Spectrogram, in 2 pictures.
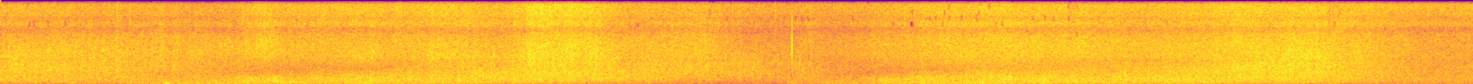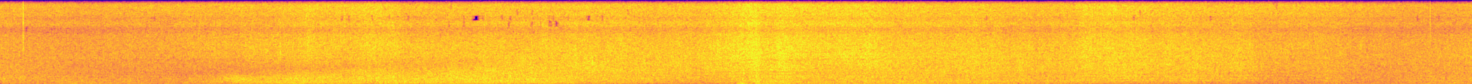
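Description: Ocean surf breaking and washing up a black sand beach among stranded ice chunks, swelling and fading with each wave roughly every eight to ten seconds. Wind noise on the microphone runs underneath, with two brief low thumps, one about two seconds in and one about two-thirds of the way through.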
